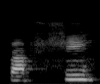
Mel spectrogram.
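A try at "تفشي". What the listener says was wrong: এই ছয় নম্বর যেটা আছে এটি কিন্তু তাফাস শি হবে, তাফসি না হয়ে তাফাশি। তাফাশ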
